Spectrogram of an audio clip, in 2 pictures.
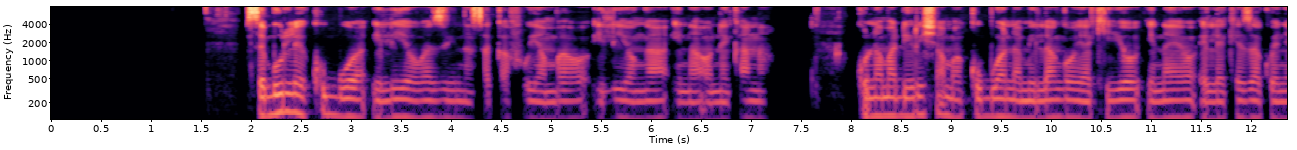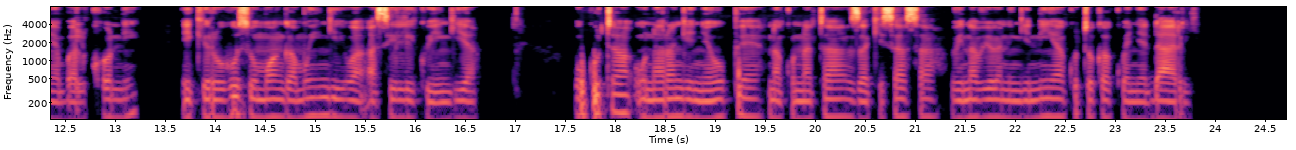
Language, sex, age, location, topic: Swahili, male, 18-24, Nairobi, finance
